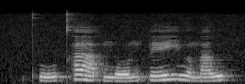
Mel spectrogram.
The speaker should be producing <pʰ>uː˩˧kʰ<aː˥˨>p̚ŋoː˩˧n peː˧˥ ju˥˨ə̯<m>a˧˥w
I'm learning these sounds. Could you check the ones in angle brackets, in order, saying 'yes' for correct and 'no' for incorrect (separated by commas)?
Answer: yes, yes, yes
